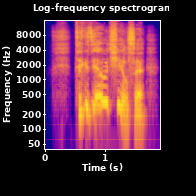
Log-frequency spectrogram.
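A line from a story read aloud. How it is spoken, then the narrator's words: Curious laugh. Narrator (Russian): рассмеялся Идрис с любопытством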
